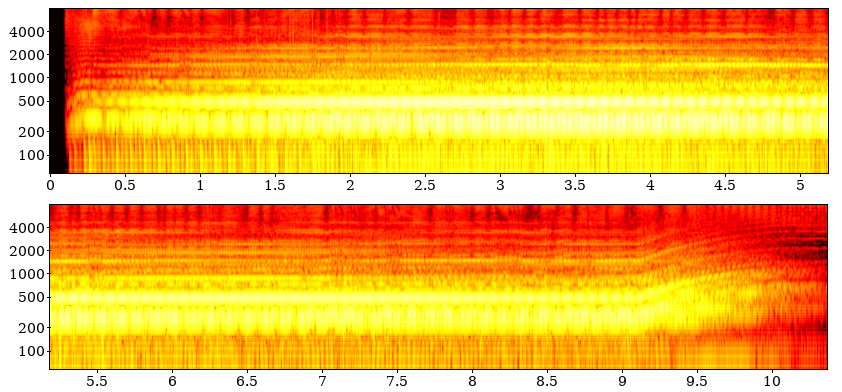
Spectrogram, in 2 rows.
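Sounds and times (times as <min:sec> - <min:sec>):
long whoosh drone swell: 0:00.2 - 0:09.9.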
